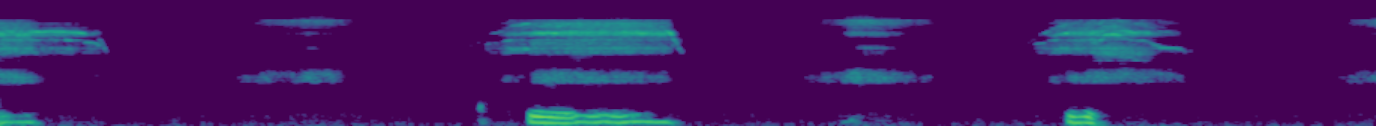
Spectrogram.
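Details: Pet raccoon Gaeddong-i snoring while asleep: soft, breathy snores in a steady rhythm, roughly every one and a half to two seconds, alternating louder and fainter puffs, some with a low throaty rattle and a hissy upper edge, in a quiet room.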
